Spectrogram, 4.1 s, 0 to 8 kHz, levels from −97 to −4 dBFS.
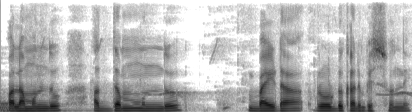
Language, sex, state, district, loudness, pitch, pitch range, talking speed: Telugu, male, Telangana, Mahabubabad, -20 LUFS, 140 Hz, 135-145 Hz, 100 wpm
